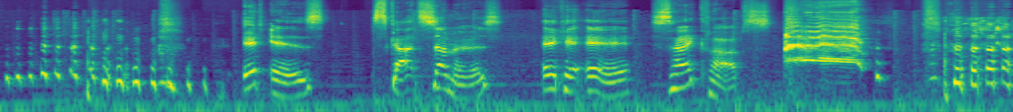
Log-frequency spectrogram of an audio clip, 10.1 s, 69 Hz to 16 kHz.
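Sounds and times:
breathy laughter: 0:00.0 - 0:02.3, 0:08.8 - 0:10.1
speech: 0:02.4 - 0:07.8, 0:09.5 - 0:10.1
person letting out a high squawking scream imitating a cartoon character: 0:07.8 - 0:08.8.

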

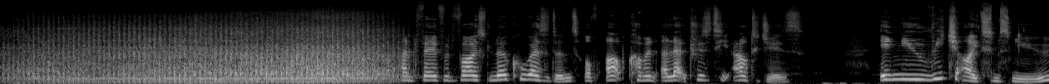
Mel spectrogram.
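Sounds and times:
helicopter rotor and engine flying overhead: 0:00.0 - 0:04.2
speech: 0:04.1 - 0:08.1, 0:08.8 - 0:10.4.

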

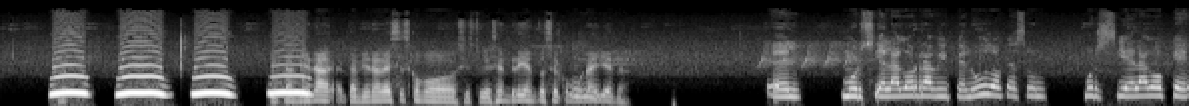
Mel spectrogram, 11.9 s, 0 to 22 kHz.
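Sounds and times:
Puerto Rican screech owl hooting: 0:00.5 - 0:03.2
speech: 0:03.1 - 0:06.4, 0:07.6 - 0:11.8.

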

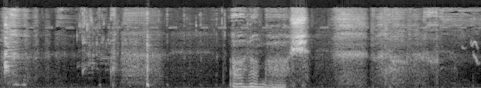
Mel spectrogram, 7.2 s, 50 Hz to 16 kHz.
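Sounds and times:
water dripping: 0:00.8 - 0:03.6
water being poured to drink: 0:01.1 - 0:01.8
speech: 0:03.5 - 0:04.7.

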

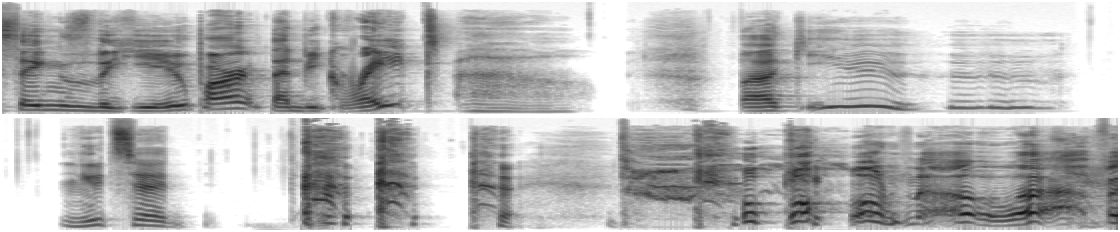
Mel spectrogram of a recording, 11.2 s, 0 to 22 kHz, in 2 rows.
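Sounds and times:
speech: 0:00.0 - 0:02.7, 0:03.7 - 0:05.3, 0:05.9 - 0:07.4, 0:08.0 - 0:11.1
harsh coughing: 0:07.0 - 0:09.6
laughter: 0:08.7 - 0:11.1.

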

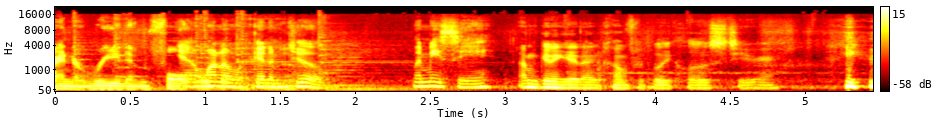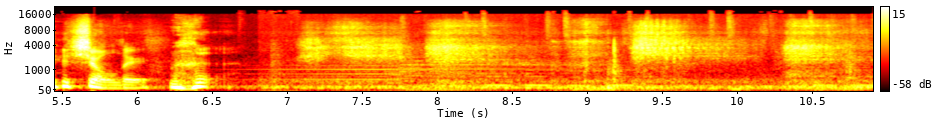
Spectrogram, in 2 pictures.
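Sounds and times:
speech: 0:00.0 - 0:07.5
soggy hat giving off a wheezy breath-like hiss: 0:07.0 - 0:10.9.

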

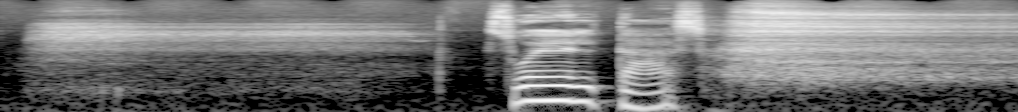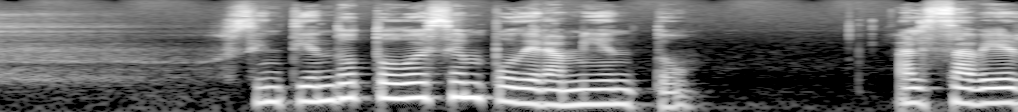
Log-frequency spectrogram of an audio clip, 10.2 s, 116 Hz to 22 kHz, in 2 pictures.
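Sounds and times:
deep inhale through the nose: 0:00.1 - 0:02.2, 0:03.6 - 0:06.2
speech: 0:02.6 - 0:03.8, 0:06.3 - 0:08.6, 0:09.6 - 0:10.1.

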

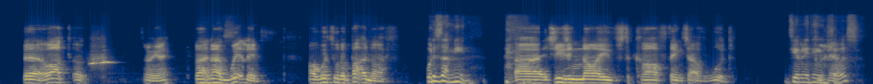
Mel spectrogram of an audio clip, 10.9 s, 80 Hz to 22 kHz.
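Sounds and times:
speech: 0:00.3 - 0:09.2, 0:09.8 - 0:10.8
person whistling a short clear tone: 0:01.1 - 0:01.6
voiced vocal sounds: 0:10.2 - 0:10.6.

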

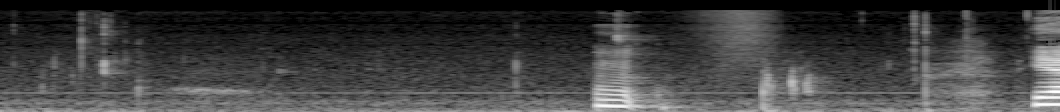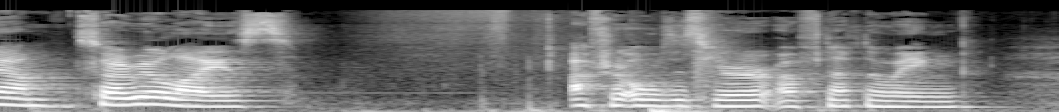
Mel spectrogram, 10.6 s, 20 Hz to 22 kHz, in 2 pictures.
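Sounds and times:
person drinking water with wet gulp and swallow: 0:00.2 - 0:01.0, 0:03.0 - 0:04.2
quiet room hiss: 0:01.1 - 0:09.2
speech: 0:03.0 - 0:03.3, 0:05.2 - 0:06.8, 0:08.2 - 0:10.2.

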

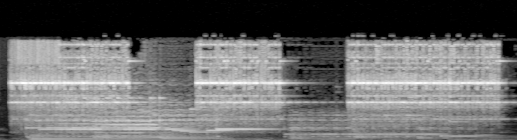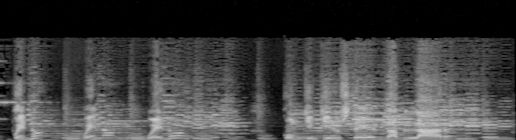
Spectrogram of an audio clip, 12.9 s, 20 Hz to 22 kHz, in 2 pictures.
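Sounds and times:
telephone bell ringing: 0:00.0 - 0:06.6
speech: 0:06.7 - 0:09.0, 0:10.0 - 0:12.4.

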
